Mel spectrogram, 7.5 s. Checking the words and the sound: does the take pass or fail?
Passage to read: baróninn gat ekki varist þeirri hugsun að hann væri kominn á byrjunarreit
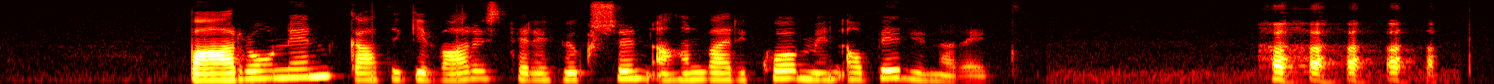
fail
